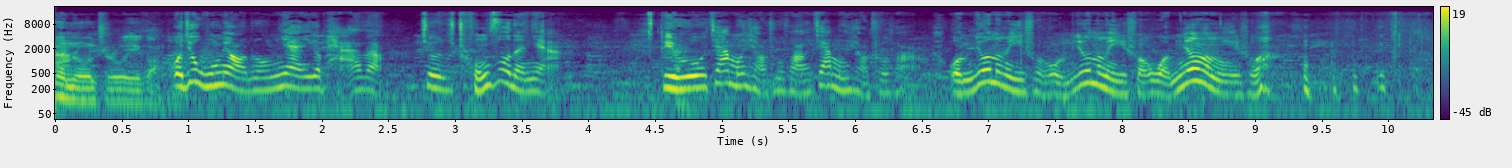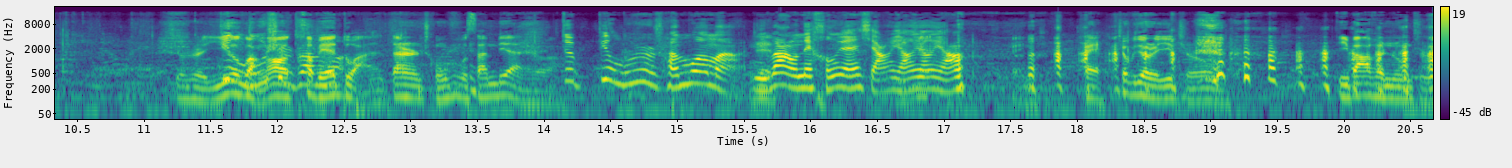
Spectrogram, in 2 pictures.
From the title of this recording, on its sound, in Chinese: 现场录制】我们受邀参加播客全球年会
